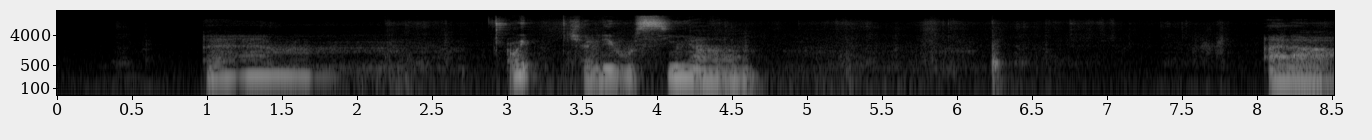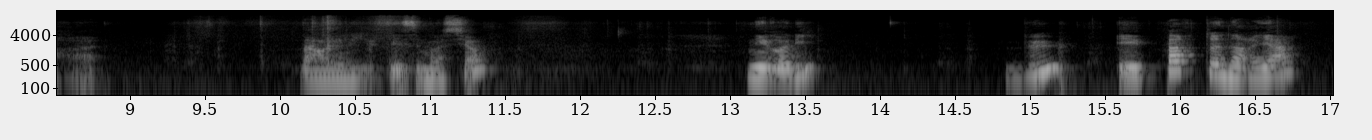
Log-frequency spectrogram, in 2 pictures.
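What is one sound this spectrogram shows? A middle-aged woman talks calmly and close to a microphone.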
